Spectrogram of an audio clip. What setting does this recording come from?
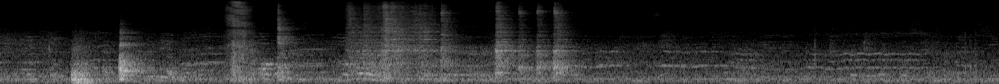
cafe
